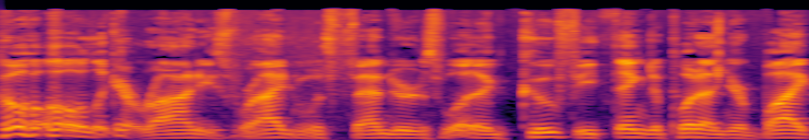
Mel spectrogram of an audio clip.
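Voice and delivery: put-on mocking tone with jeering laughter. Speaker recalls group riders laughing at his bike fenders, mimicking people mocking him. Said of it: "everyone laughing at me and going".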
